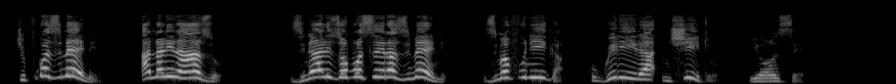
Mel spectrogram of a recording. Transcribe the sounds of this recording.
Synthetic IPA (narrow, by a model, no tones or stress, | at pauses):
t͡ʃifukwazimɛnɛ̰ | analinazɔ̰ | zinalizɔp̬ɔsɛɾazimɛnɛ | zimafunik̬a̰ | kuɡʱwiɾiɾant͡ʃʰitɔ | jɔːnsɛ̰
